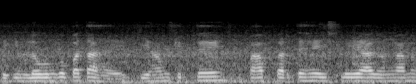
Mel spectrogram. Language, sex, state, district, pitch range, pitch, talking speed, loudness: Hindi, male, Maharashtra, Gondia, 155-170 Hz, 160 Hz, 260 wpm, -15 LUFS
